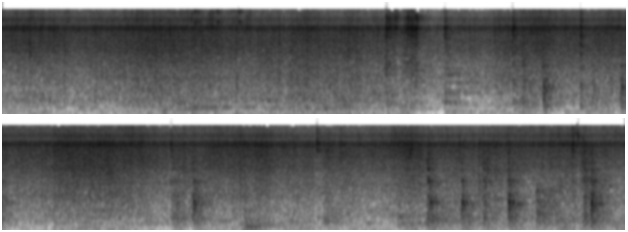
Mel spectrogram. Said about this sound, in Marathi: आता त्यात आपण हे पोहे घालून घेणार आहे।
